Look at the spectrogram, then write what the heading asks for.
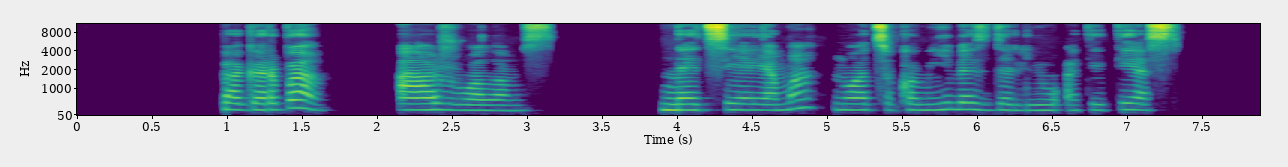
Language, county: Lithuanian, Utena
